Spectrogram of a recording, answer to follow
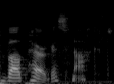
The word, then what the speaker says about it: Walpurgisnacht: Yeah, I put the emphasis on the wrong syllable. It's Walpurgisnacht.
